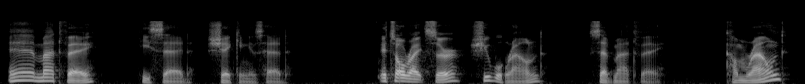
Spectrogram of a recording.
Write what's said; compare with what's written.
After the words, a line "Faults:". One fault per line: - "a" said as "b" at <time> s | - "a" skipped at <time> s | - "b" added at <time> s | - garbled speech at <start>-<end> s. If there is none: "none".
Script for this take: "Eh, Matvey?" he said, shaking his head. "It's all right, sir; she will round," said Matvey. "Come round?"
"Eh, Matvey?" he said, shaking his head. "It's all right, sir; she will round," said Matvey. "Come round?"
Faults:
none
